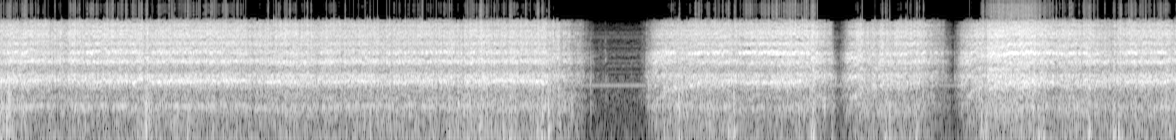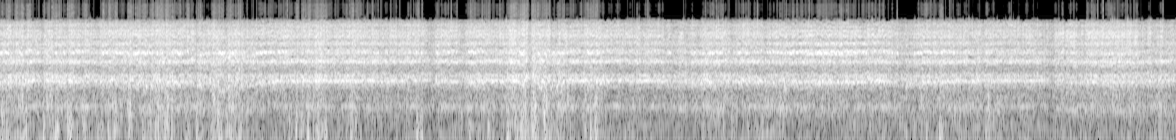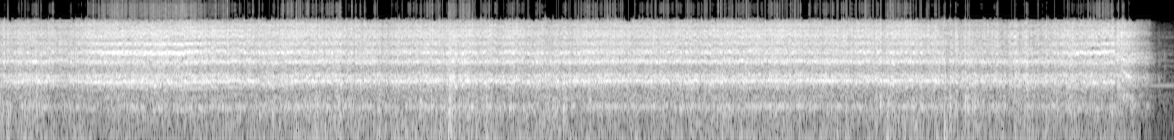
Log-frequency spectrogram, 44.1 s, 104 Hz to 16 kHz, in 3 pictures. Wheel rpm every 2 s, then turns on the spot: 240, 230, 230, 130, 160, 120, 170, 230, 210, 230, 230, 230, 220, 230, 220, 220, 230, 230, 230, 240, 230, 160.
10-12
